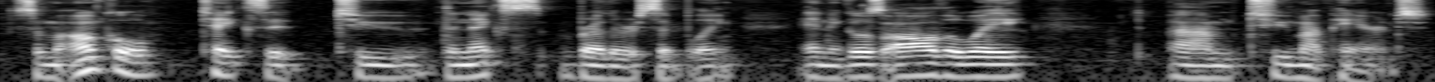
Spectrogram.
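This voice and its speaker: A man's voice: fairly low pitch, fairly even intonation, a little slow, dark tone. A man from Zimbabwe who is a podcast guest, telling stories in a casual, earnest way with many asides. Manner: earnest storyteller, many "you know" asides. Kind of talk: casual conversation.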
